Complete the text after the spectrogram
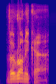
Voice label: "veronica", British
